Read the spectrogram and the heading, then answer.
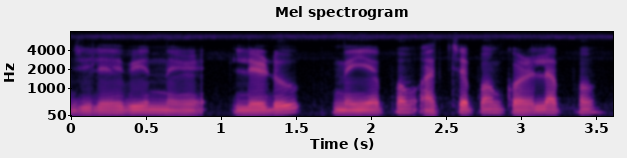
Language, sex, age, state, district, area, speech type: Malayalam, male, 18-30, Kerala, Thiruvananthapuram, rural, spontaneous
